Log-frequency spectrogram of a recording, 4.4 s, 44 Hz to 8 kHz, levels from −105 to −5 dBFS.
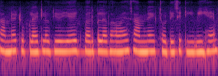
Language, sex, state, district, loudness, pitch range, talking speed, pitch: Hindi, female, Bihar, Araria, -31 LUFS, 235-245 Hz, 190 wpm, 240 Hz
